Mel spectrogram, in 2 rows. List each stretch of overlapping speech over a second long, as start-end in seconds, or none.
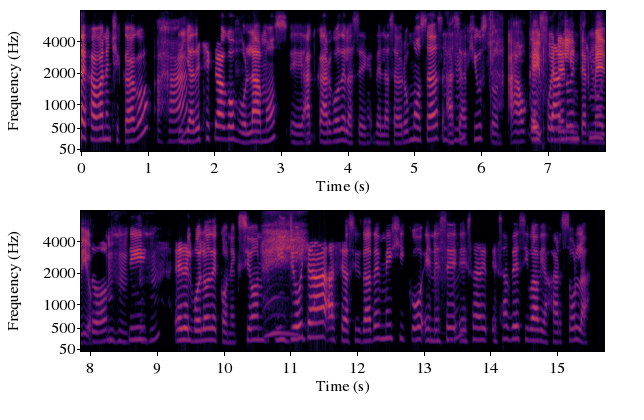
6.7-9.0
